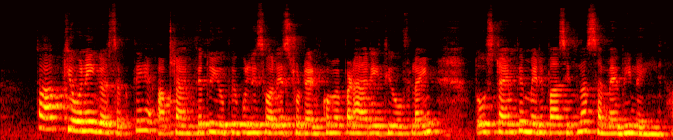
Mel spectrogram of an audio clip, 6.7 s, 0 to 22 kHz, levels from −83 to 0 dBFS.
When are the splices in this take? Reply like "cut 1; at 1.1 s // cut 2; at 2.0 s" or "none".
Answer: cut 1; at 1.7 s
